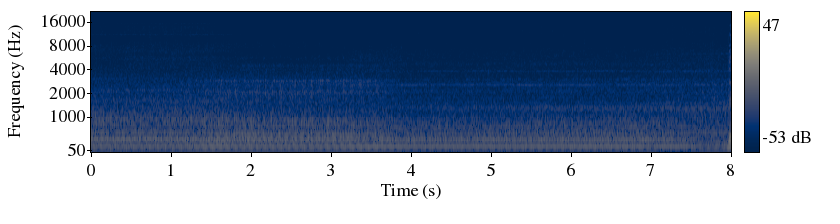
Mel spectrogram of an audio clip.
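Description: Challenger MT765B rubber-tracked tractor's diesel engine running steadily under load while pulling an eight-furrow plough through stubble at working depth.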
